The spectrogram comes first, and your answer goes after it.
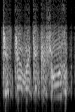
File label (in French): chat, speech fr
